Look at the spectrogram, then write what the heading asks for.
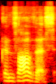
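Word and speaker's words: Goncalves: For me, I want to pronounce it gonalves, but that's that's not they pronounce it Gonzalez.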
